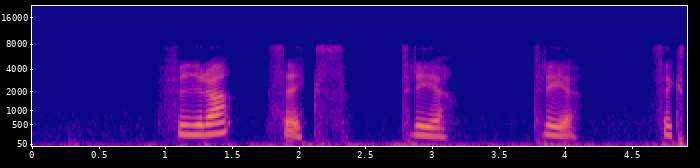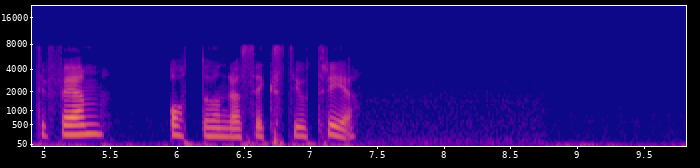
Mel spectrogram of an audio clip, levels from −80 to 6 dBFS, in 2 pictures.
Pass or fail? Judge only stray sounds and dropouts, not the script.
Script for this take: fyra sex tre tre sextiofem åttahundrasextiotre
pass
